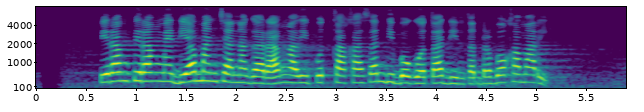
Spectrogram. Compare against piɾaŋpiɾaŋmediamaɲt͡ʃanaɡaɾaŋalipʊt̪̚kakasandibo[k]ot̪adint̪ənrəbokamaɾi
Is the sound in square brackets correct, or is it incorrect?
incorrect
